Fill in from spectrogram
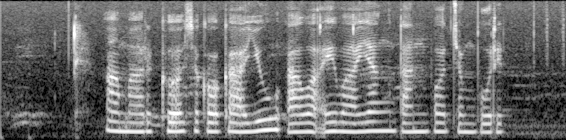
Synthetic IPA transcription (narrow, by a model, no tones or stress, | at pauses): ʔamarɡ̥ɔ̤sɔkɔkajuawaʔewajaŋt̪anpɔt͡ʃəmpuɾɪt̪̚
